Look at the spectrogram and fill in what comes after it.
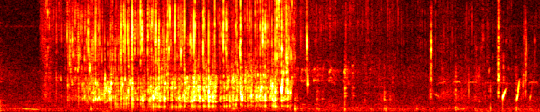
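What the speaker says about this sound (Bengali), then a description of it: "প্রথমে সুজি জল দিয়ে ভিজিয়ে নেব।" Water is poured onto semolina for bhatura dough, a steady trickling stream lasting about two and a half seconds and then stopping, followed by a few faint drips and small taps.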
